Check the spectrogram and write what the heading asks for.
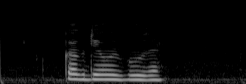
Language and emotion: Russian, neutral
